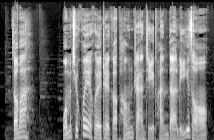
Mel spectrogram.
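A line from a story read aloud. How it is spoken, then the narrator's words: Confident laugh. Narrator (Chinese): 秦牧……自信的笑道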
